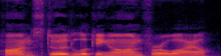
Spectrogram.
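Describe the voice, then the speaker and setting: A man reading a fairy tale as an audiobook narrator, in a scripted, expressive storytelling style. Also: mid-range voice, moderate pace, clear, resonant tone.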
